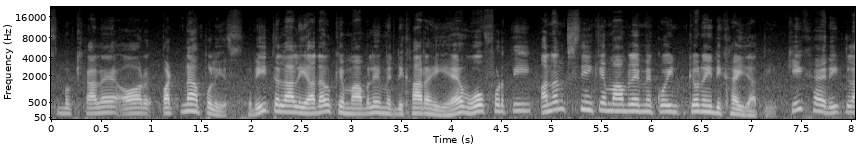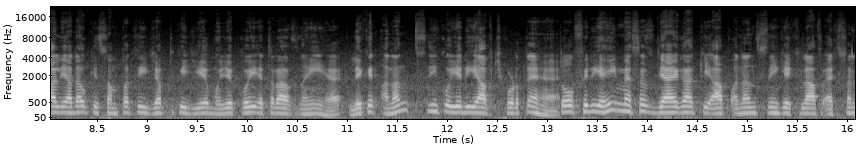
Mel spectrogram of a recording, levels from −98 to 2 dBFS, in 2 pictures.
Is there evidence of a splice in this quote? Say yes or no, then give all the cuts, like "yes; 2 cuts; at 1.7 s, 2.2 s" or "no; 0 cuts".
yes; 6 cuts; at 1.0 s, 3.5 s, 4.8 s, 7.2 s, 11.0 s, 13.0 s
